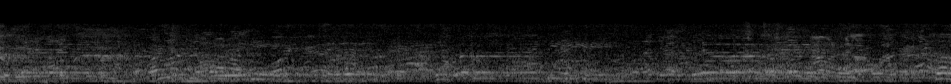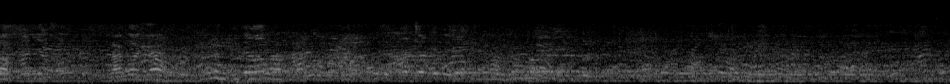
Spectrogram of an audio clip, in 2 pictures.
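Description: A crowd of men and women chatters nearby outdoors, with many voices overlapping.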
